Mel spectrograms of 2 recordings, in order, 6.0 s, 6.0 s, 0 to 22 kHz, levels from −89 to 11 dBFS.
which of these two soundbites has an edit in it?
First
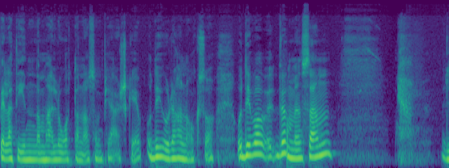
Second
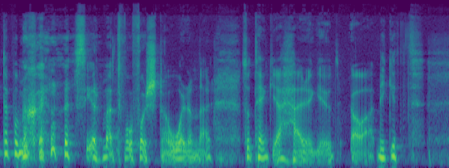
first; 2 cuts; at 1.9 s, 3.8 s

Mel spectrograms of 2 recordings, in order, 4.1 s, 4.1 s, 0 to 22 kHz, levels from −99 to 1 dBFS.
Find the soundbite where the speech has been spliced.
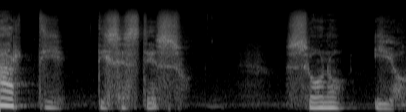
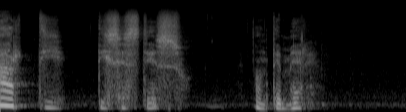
second; 1 cut; at 2.4 s

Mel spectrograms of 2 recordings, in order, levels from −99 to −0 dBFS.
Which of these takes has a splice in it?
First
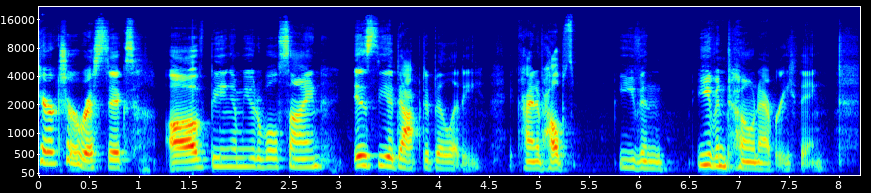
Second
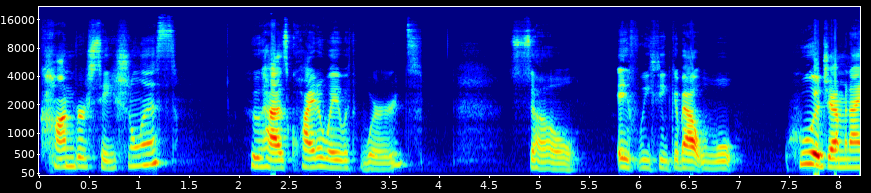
first; 1 cut; at 4.6 s

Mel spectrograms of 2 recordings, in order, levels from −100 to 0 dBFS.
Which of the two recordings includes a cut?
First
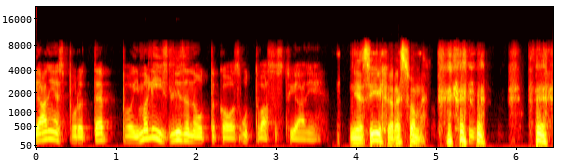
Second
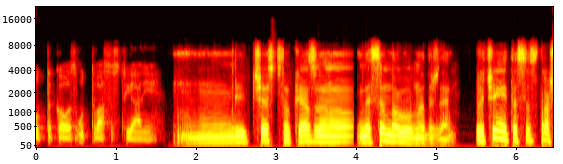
first; 1 cut; at 3.8 s

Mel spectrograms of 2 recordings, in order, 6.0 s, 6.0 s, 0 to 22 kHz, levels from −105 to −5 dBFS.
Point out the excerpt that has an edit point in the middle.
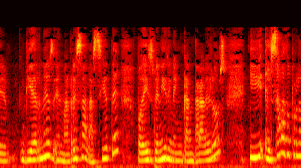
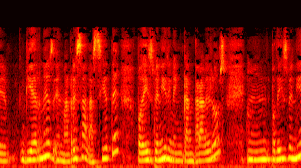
second; 1 cut; at 4.9 s

